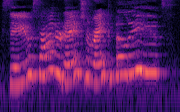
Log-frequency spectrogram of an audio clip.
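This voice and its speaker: A sweet, lonely old lady from a storybook speaks in a high, welcoming voice, put on by a woman reading aloud. The sound is roomy and a little distant from the mic. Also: measured pace, a bit bright. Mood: kindly.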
